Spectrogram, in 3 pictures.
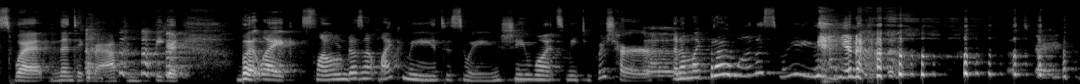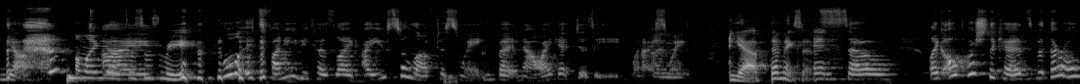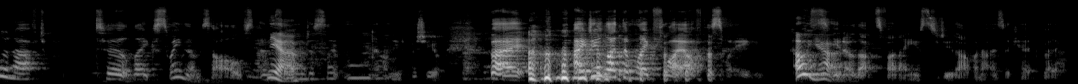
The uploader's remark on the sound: Disclaimer* every now and then technology gets the best of us. Unfortunately the sound quality of this episode is a bit uneven.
